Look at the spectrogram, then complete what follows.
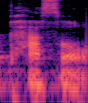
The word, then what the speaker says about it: pestle: it up and apparently you can say it both ways so one of the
